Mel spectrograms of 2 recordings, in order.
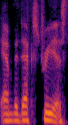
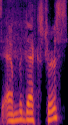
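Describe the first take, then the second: First: The word has an extra 'eye' sound inside. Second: The word has no extra 'eye' sound inside. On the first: The speaker calls it wrong. "I usually say that wrong. I usually say ambidextrous" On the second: The speaker calls it right. "There's no I. It's ambidextrous"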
